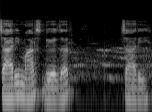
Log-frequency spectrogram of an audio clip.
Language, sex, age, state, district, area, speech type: Odia, male, 18-30, Odisha, Malkangiri, urban, spontaneous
